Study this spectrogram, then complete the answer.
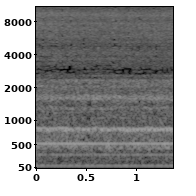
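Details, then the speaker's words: Diesel heater in a Vauxhall Vivaro campervan at start-up, dosing pump running and glow plug heating: smooth, constant mid-pitched fan whine with a low steady hum and no rattles; fan turning, heater running evenly. "and that the fan is actually turning, which I can hear it is."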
